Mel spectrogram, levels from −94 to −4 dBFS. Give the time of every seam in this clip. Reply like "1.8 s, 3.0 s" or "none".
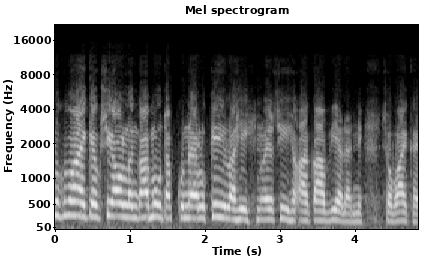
1.6 s, 4.0 s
